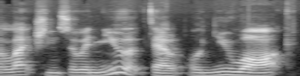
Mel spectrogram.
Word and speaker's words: Newark: so in Europe or Newark Delaware as they pronounce it locally they had a special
